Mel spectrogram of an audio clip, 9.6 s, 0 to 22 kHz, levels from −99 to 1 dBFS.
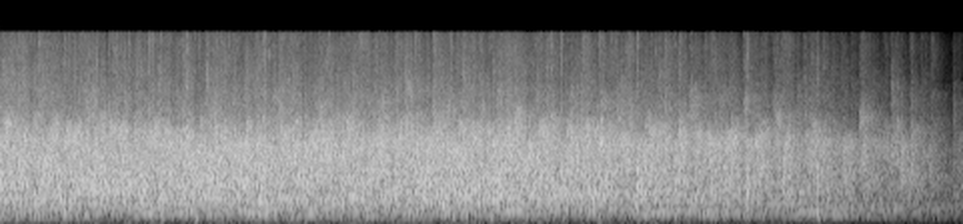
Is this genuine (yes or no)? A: no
